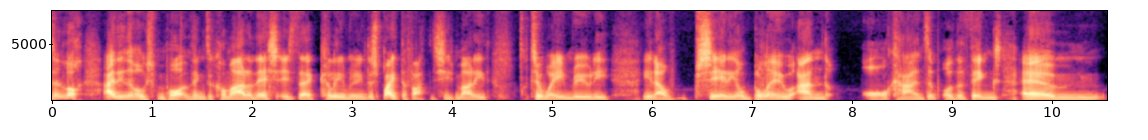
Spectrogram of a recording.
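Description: A man gives loose, mocking commentary straight to his viewers. He swears freely and chuckles at his own jokes. He restarts his sentences often as he rambles on. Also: medium pitch. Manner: sarcastic, swearing, laughing asides. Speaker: online video host. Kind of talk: casual spoken commentary.

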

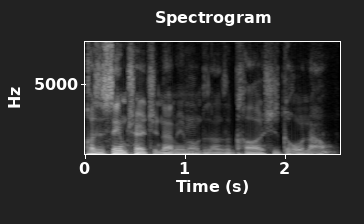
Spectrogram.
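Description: A man's voice: sits low, very fast, a little mellow, no room sound, studio quality. A young man chatting casually and telling stories in slangy talk, often repeating phrases and calling people bro. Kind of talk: casual chat, animated storytelling.

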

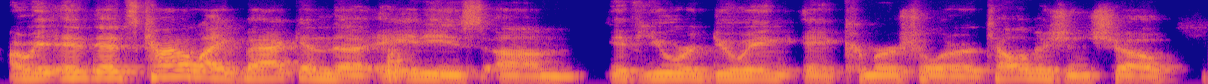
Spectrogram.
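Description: A man's voice: mid-range voice, moderate pace, fairly bright tone. Rambling middle-aged man telling stories. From United States. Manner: rambling, storytelling with restarts and acted-out quotes. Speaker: actor, guest. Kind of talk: casual chat.

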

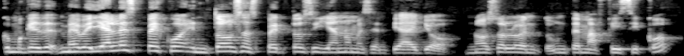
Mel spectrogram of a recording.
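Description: A woman's voice: on the low side, fast talker. A woman, a guest talking casually and animatedly in an interview. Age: 30s. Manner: chatty, animated, trailing off and restarting. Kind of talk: casual conversation.

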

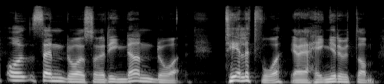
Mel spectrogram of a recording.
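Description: A man's voice: medium pitch, very animated, no room sound, clean studio sound. A man hosting a podcast at home in casual chat, talking freely and laughing often mid-sentence. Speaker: podcast host.

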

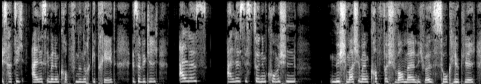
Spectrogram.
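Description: Young woman, podcast host, casual storytelling, chatty, fairly high voice, dry close sound. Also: moderate pace, no room sound. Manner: chatty, animated, heavy use of fillers and English slang.

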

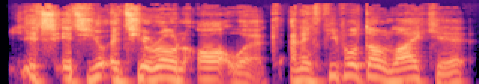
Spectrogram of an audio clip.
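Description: A man in a casual podcast chat, thinking aloud with halting restarts. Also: a little high, expressive.

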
